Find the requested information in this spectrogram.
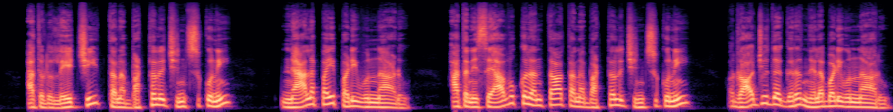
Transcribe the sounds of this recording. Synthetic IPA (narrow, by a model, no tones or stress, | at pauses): ɐt̪ɐɽule̞ːt͡ʃit̪ɐnɐbʱɐʈːɐlut͡ʃiɲt͡ʃukuni | nɛːlɐpɐjpɐɽiunːaːɽu | ɐt̪ɐnisɛːʋɐkulɐnt̪aːt̪ɐnɐbʱɐʈːɐlut͡ʃiɲt͡ʃukuni | ɾaːd͡ʒud̪ɐɡːɐɾɐnilɐbɐɽiunːaːɽu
